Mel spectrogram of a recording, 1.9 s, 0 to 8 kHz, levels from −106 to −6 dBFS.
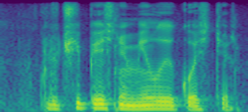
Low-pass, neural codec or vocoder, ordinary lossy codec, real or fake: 7.2 kHz; none; none; real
